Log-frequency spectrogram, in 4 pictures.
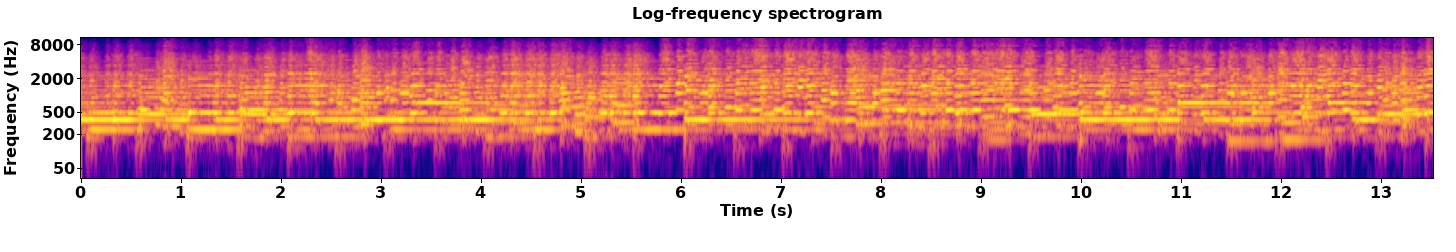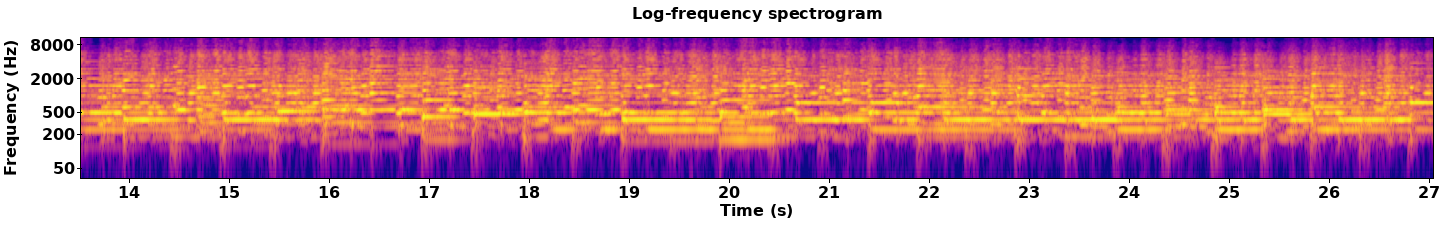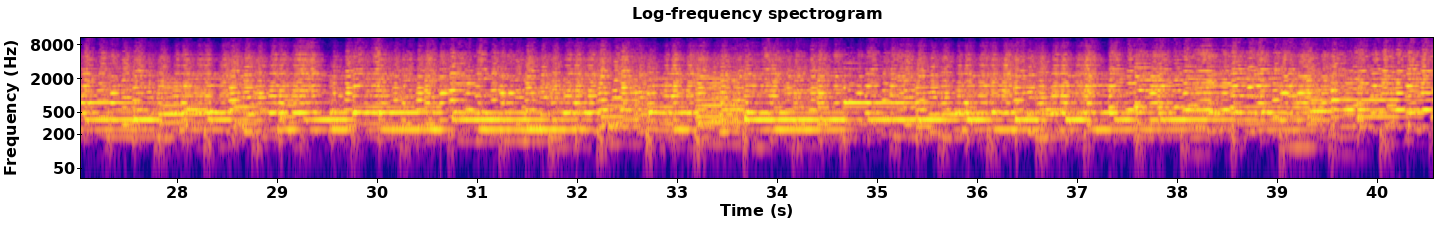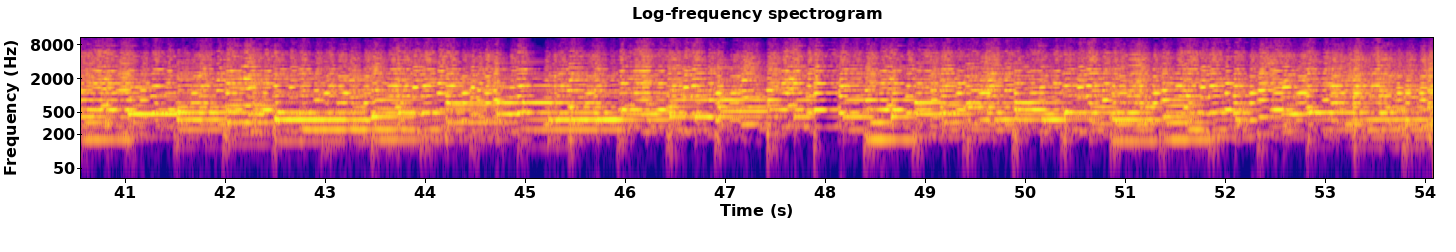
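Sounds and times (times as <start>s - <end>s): piano chords: 0.0s - 54.0s.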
